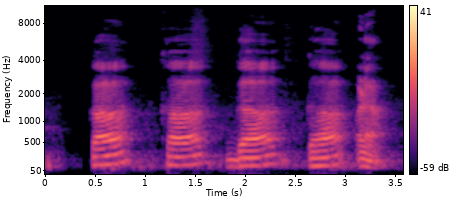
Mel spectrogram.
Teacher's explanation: इनका जो उच्चारण स्थान है कंठ है, यानी कंठ का मतलब हमारा जो गला है, और कंठे, इनका नाम है कंठे, क्योंकि ये कंठ से बोले जाते हैं इसलिए इनको कंठे बोलते हैं। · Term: कंठ व्यंजन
